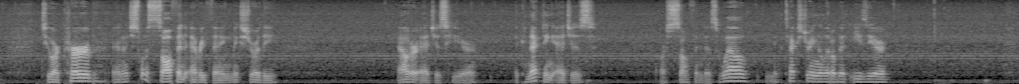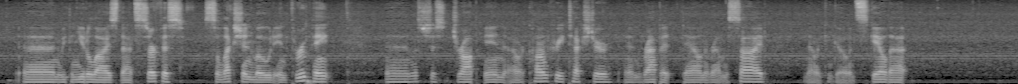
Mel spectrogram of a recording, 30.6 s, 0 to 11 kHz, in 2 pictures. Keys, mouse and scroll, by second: 0.1 click, 0.3 click, 2.7 click, 3.4 click, 4.0-5.8 middle drag, 6.9 click, 7.1 click, 7.3 click, 7.5 click, 8.0 shift+middle click, 10.2-11.2 drag, 11.4-14.1 drag, 14.2-16.1 shift+middle drag, 16.4 shift+middle click, 17.6-19.0 scroll up 4, 19.1 middle click, 20.0 b, 22.0-24.4 drag, 25.5 click, 27.8-29.1 drag, 29.4 middle click.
